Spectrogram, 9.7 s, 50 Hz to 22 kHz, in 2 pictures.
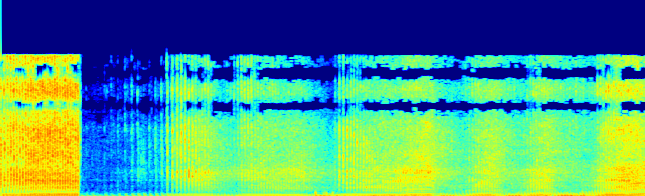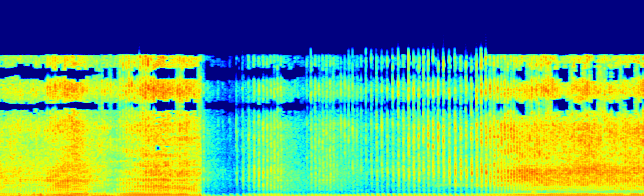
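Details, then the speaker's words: Yamaha Raptor 660R single-cylinder ATV with a new top end, adjusted valves and new battery. Thumping idle echoing off a tree, then clean revs that climb and drop smoothly without stumbling; normal running. "remember it's a big boy dude you can hear an echoing off that tree when it idles"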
